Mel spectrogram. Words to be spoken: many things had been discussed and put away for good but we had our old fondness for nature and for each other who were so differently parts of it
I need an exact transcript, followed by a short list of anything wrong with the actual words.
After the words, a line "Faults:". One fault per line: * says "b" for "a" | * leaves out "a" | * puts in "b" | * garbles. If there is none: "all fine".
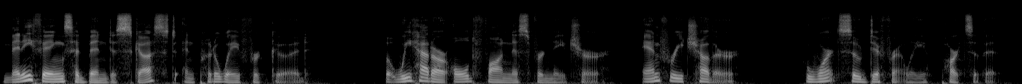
many things had been discussed and put away for good but we had our old fondness for nature and for each other who weren't so differently parts of it
Faults:
* says "weren't" for "were"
